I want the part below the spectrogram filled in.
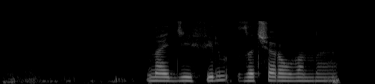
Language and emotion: Russian, neutral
